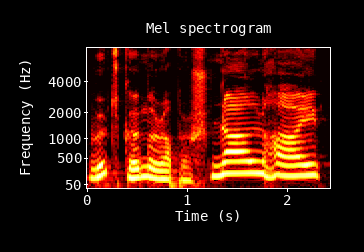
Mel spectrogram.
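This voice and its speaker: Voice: medium pitch, animated, slow, a little mellow, lo-fi sound. A storyteller voicing a caring octopus father calling out for his youngest child. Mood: worried. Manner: worried, calling out.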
